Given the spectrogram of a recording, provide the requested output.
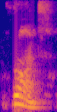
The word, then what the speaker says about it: trente: Not Trent, not Trente, it is Trente.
